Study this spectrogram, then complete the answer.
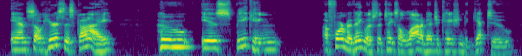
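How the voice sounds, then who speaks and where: A man speaks with a fairly high pitch and a dark, mellow tone. His pitch variation is ordinary. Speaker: author and broadcaster. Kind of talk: interview commentary.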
